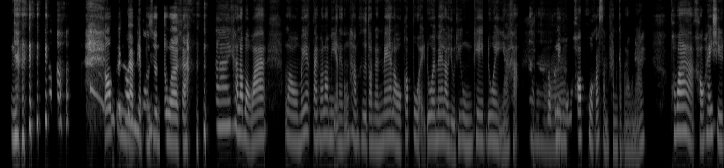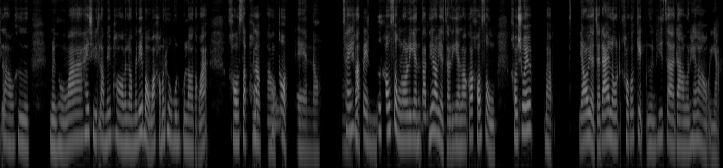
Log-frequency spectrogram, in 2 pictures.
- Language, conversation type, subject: Thai, podcast, คุณมีวิธีหาความสมดุลระหว่างงานกับครอบครัวอย่างไร?
- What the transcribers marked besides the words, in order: chuckle; chuckle; tsk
